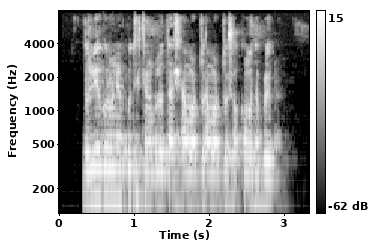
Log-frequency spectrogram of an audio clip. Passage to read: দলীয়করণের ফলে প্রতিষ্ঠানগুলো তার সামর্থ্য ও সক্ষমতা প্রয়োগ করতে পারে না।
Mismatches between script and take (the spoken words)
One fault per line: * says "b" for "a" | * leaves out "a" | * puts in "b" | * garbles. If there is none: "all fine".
* leaves out "ফলে"
* puts in "সামর্থ্য"
* leaves out "করতে পারে"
